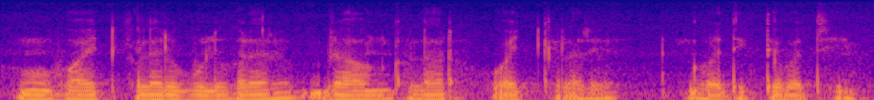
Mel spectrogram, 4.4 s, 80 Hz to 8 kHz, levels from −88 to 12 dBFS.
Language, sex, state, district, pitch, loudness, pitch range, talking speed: Bengali, male, West Bengal, Alipurduar, 95 Hz, -16 LUFS, 90-115 Hz, 190 wpm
